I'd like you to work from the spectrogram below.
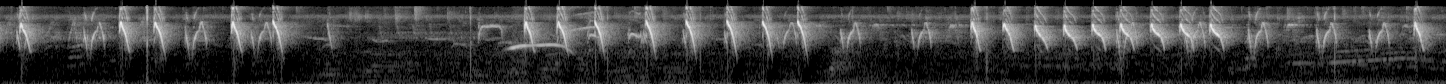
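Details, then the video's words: Bar-winged prinia, known as ciblek semi, used to coax other birds into song: scattered high chips, a pause with a soft rising note, then fast, accelerating strings of piercing descending notes. "Pancingan ciblek semi supaya gacor penuh emosi Pagi, siang dan malam|| ciblek gacor"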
